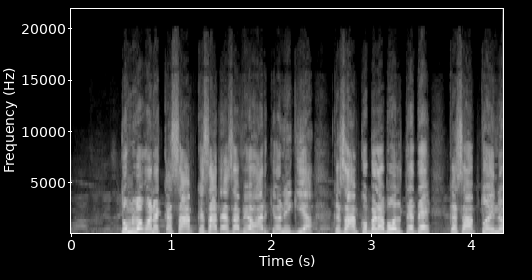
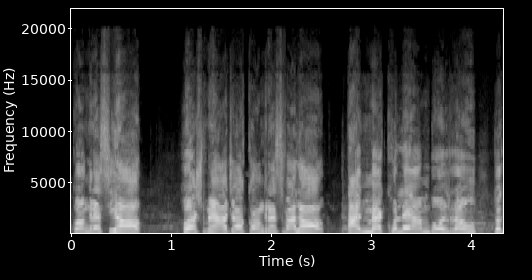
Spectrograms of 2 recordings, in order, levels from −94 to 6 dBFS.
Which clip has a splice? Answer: second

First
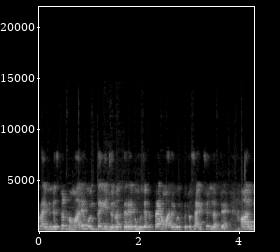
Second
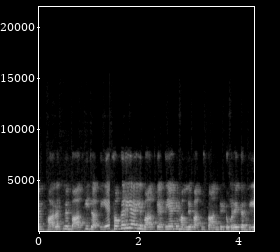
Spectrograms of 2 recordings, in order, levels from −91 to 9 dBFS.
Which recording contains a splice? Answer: second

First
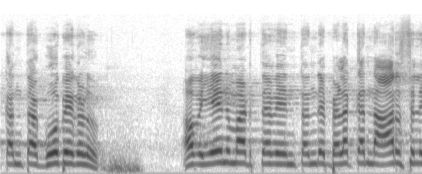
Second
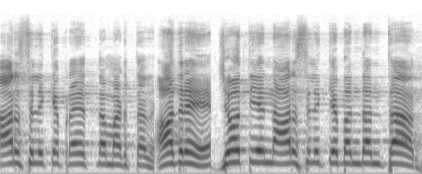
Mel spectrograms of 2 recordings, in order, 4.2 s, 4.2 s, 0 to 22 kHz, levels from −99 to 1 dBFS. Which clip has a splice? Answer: second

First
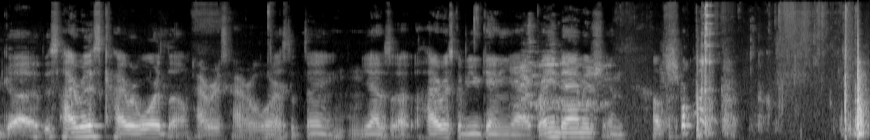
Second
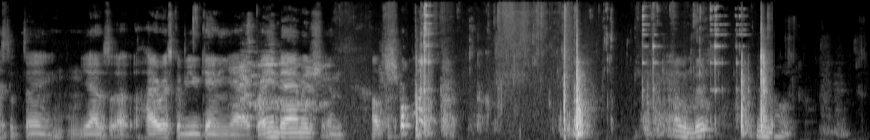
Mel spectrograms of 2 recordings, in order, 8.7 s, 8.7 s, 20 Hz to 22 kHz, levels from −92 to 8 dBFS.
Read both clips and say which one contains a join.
second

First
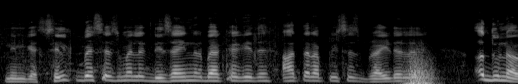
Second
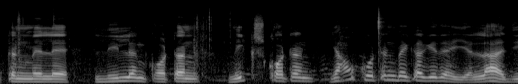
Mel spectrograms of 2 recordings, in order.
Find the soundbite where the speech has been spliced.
first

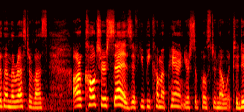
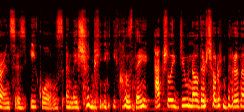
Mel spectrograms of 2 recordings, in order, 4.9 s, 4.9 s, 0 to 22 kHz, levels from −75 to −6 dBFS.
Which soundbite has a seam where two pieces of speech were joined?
first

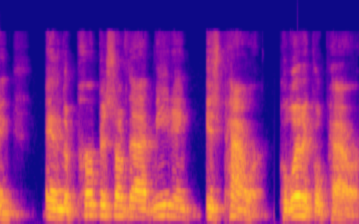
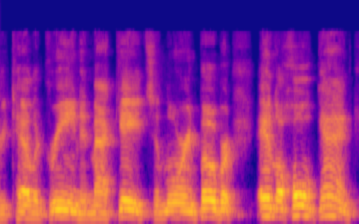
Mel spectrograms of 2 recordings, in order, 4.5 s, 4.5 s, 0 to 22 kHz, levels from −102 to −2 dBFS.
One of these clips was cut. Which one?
first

